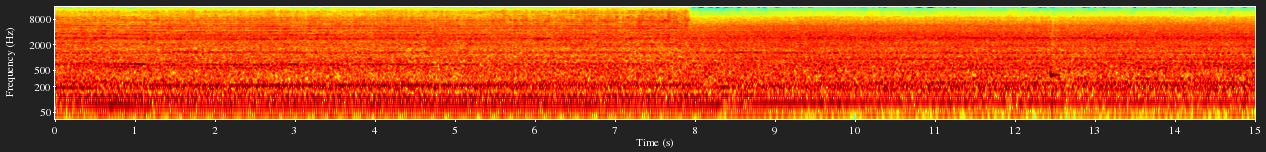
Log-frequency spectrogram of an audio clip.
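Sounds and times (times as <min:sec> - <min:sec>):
constant whirring: 0:00.0 - 0:15.0
sawmill machinery hum: 0:00.0 - 0:15.0.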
